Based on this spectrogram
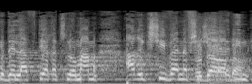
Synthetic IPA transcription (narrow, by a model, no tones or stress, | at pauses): kedejlehaft̪iaχeʃlomam | haʁiɡʃiveanafʃoʃdaʁaadim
